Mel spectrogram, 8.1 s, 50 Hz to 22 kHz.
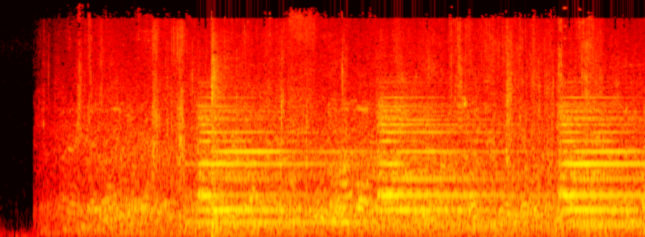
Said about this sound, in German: Der Kirchturm ist der höchste und älteste Turm in der Stadt. Die Glocke schlägt 12 Uhr.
